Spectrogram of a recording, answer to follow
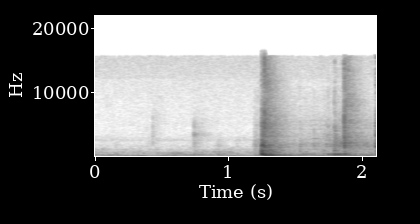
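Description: A plastic three-pin power adapter being pushed into a wall socket: two short clicks about a second and a half in, the first the louder.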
